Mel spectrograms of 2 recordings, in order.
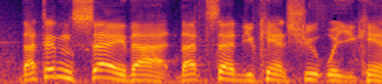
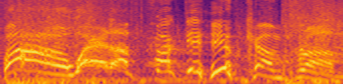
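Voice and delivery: startled outburst; 11 semitones higher, slower than usual. Real, not acted. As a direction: shout it at a sudden attacker. Startled by an enemy attack.

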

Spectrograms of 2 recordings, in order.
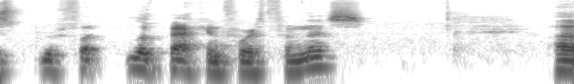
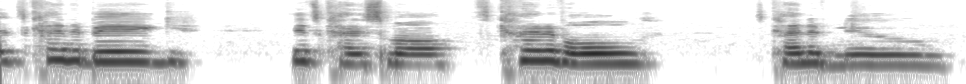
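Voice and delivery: demo kind of; 7 semitones higher than usual. Shown as a demonstration. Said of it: "it's sort of".

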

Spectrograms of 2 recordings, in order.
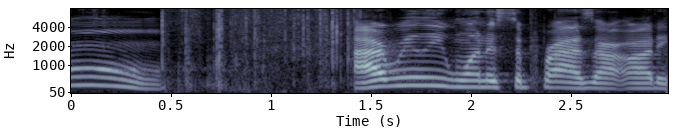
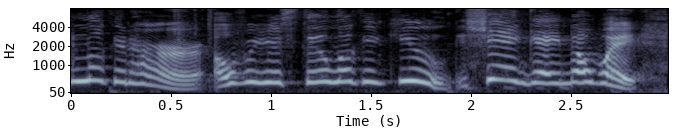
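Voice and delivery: high-pitched self-quote, lightly played; retold gushing remark; 11 semitones higher than usual. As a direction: pitch it up high in mock marvel. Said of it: "I said".

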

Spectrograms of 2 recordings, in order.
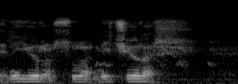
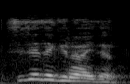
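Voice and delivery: put-on cute baby talk; 6 semitones higher, 7 dB louder, slower than usual. Greeting kittens in cute voice.

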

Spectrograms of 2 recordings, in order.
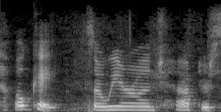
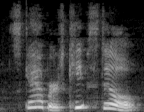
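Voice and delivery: high, louder exasperated order; urgent hiss; 7 semitones higher, 6 dB louder, slower than usual. A narrator's reading. Ron orders his rat to behave, in an urgent hiss. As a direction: scold the squirming pet urgently. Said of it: "Ron hissed".

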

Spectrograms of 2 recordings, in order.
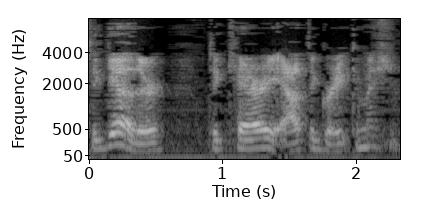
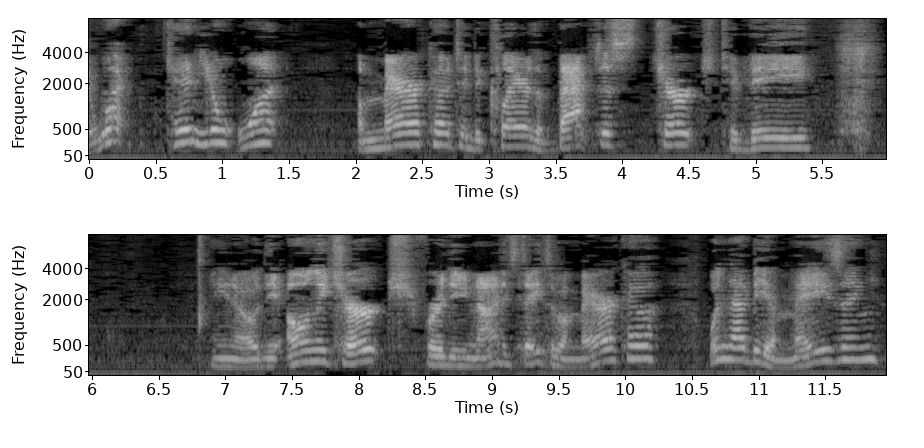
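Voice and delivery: lightly voiced eager objector, pitched up in places; mock objector; 5 semitones higher than usual. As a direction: put the naive question in someone else's mouth. Voicing an objector's enthusiastic question.

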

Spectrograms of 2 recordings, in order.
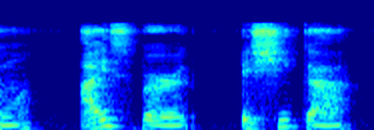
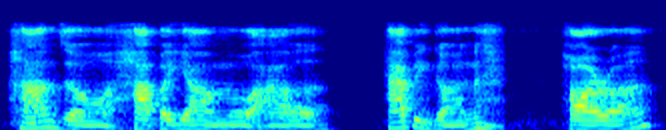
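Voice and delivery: normal talking voice

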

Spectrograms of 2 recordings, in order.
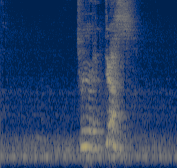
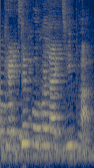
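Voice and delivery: normal talking voice

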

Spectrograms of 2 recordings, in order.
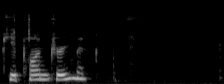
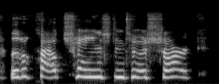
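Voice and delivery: excited; 8 semitones higher, 8 dB louder than usual. Acted. Excited page reveal.

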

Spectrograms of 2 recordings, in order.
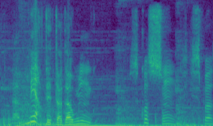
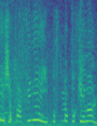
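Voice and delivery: ordinary talk

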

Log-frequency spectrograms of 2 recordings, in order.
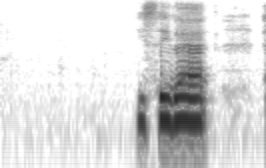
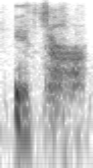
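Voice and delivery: gasped, much softer whisper; breathless whisper; 13 dB quieter than usual. Real, not acted. Crafter spotting the figure on the card, awed whisper. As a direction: breathe it out in awe. Gasp at gift reveal.

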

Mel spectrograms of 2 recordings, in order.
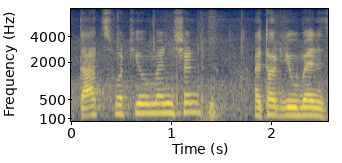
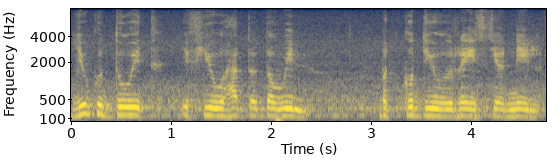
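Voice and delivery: put-on Russian accent. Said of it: "I don't know why I'm giving her a Russian accent".

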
